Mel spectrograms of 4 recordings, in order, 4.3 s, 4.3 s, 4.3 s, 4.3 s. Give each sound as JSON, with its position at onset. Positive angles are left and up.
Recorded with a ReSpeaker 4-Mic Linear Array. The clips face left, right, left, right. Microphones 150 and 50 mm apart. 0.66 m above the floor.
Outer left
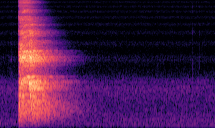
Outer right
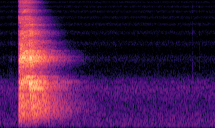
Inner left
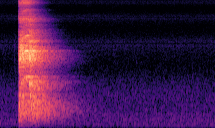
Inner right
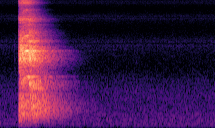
{"t": 0.4, "sound": "a drill", "side_deg": 5, "distance_m": 0.9}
